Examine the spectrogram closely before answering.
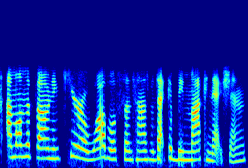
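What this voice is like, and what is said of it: Southern American accent. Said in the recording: “I am Southern, and I do I do have a little uh thing going on, you know, a little accent thing”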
